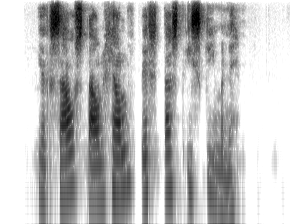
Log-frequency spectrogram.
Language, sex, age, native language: Icelandic, female, 60-69, Icelandic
